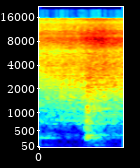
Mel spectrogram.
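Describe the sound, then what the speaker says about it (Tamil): Four tomatoes sauté for egg gravy in a hot pan, giving a brief, close, bright sizzle with a soft stirring scrape midway. "தக்காளியும் நல்லா வதங்கணும்"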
